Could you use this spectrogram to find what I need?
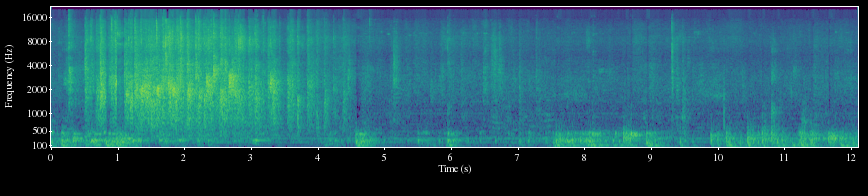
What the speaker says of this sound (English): A big clap for her.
